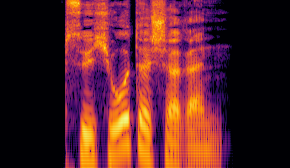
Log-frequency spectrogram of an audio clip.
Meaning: inflection of psychotisch: 1. strong genitive masculine/neuter singular comparative degree 2. weak/mixed genitive/dative all-gender singular comparative degree
- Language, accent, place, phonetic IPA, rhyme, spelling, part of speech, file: German, Germany, Berlin, [psyˈçoːtɪʃəʁən], -oːtɪʃəʁən, psychotischeren, adjective, De-psychotischeren.ogg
